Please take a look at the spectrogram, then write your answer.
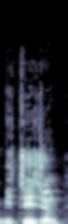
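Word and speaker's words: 道順: 그래서 발음이 밑지준합니다. 밑지 밑지준 밑지준 발음 챙겨 두세요. 밑지준 길 가는 순서 그러니까 목적지로 가는 그 길 가는 차례 순서를 말할 때 그럴 때이 밑지준을 씁니다. 발음도 중요합니다. 밑지준 챙겨 두시고요.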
